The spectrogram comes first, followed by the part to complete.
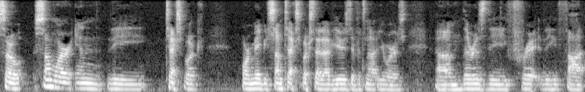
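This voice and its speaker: Delivered at a very slow pace, the speech carries audible room echo. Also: man, medium pitch for a man. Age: 60s. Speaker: college psychology instructor. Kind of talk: lecture. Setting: recorded online lecture. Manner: hesitant, filler-heavy; varying pace, sometimes slow.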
